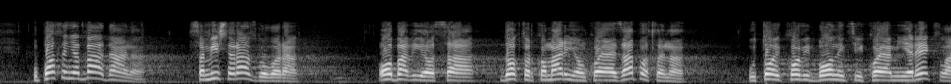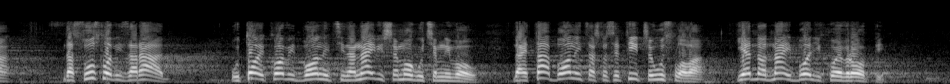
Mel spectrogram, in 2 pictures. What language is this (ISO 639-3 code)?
srp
